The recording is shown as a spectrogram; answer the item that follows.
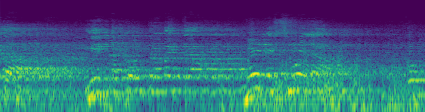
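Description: Indistinct speech in a large echoing hall, most likely the arena announcer's voice over the public-address system.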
